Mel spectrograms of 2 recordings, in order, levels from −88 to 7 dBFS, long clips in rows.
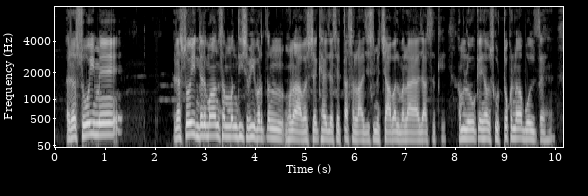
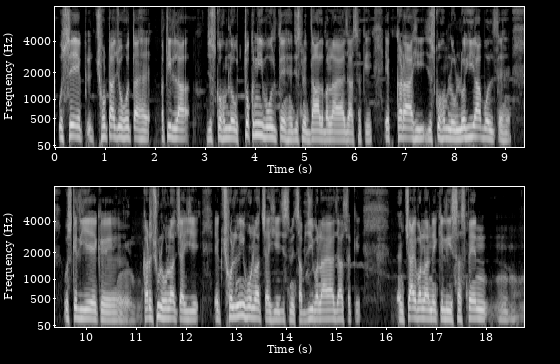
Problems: background sounds at intervals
